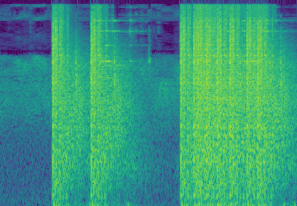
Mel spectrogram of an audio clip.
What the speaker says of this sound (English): That's the machine gun.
